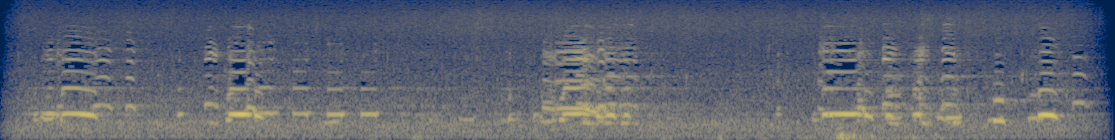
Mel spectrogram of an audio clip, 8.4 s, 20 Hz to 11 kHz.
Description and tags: sangsvan-short
Field recording 15 meters from two swans (Cygnus cygnus). Recorded with Edirol R-09. Edited part of a longer stereo recording.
